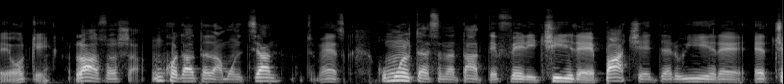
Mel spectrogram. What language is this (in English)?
Romanian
